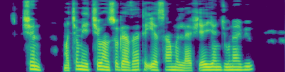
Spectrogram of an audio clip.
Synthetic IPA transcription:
ʃɪ˦ŋ | mɐ˨t͡ʃe˦me˨t͡ʃiː˦wɐ˨nsʊ˦ɡaː˨zaː˦ta˨ʔɪ̰˦ja˨saː˦mʊ˨nlaː˨ɸɪ˦jɐ˦jːɐ˦nd͡ʒuː˦naː˦bɪ˦ju˦

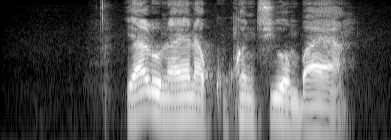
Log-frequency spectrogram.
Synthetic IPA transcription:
jaː˦ɽoː˨naː˨jɐ˦naː˨kʷuː˦kʷɐ˦nt͡ʃiː˦wɔ˨mbaː˦jaː˦

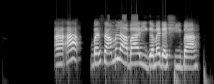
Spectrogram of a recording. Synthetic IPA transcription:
ʔaː˨ʔa˦ | bɐ˨nsaː˨mu˦laː˨baː˦ɾiː˨ɡɐ˨me˦da˨ʃi˦ba˦ʔ

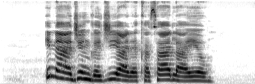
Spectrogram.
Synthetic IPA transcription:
ʔɪ˦naː˨d͡ʒɪ˦ŋɡa˨d͡ʒɪ˦jaː˨da˨kɐ˨saː˦laː˨ja˦˨w

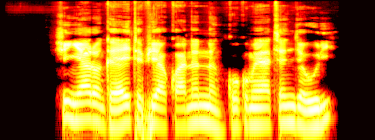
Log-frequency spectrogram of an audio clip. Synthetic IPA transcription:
ʃɪ˦ɲjaː˦ɽɔ˨ŋka˨jaː˦ji˦tɐ˨ɸɪ˦jaː˨kʷaː˦nɐ˦nːɐ˦ŋkʷoː˦kʷʊ˦ma˦jaː˦t͡ʃɐ˦nd͡ʒa˨wʊ˦ɽiː˦

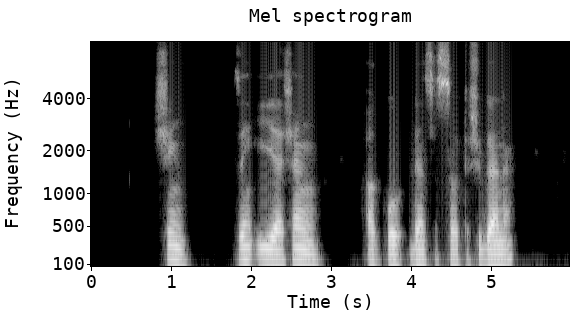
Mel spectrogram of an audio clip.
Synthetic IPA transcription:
ʃɪ˦n | zɐ˦˨ŋʔɪ˦ja˨ʃɐ˦ŋ | ʔa˦ɡo˨dɐ˦nsɐ˦sːa˦˨wta˨ʃɪ˦ɡaː˨naː˦

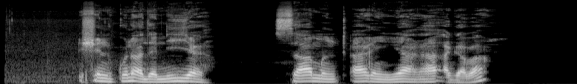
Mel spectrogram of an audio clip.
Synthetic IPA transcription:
ʃi˦nku˦na˨da˨ni˦ja˨ɾ | sa˦mu˨nkʼa˦ɾi˨nja˦ɾa˦a˨ɡa˨ba˦

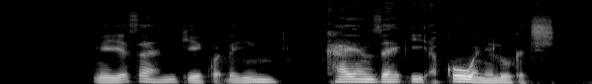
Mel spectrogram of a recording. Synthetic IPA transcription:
meː˨ja˦sa˦˨mɪ˦kʲeː˨kʷɐ˨ɗɐ˨jɪ˦ŋ | kʰaː˦jɐ˦nzaː˦kʲʼiː˦ʔa˨kʷoː˦wɐ˨ne˨loː˦kɐ˨t͡ʃi̥ː˦

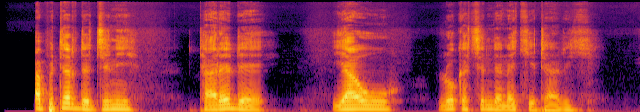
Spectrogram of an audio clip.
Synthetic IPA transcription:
zʔa˨ɸɪ˦tɐ˦rda˨d͡ʒɪ˦niː˦ | tʰaː˨ɽe˦da˨ | jaː˦woː˦ | loː˦kɐ˨t͡ʃɪ˦nda˨nɐ˦kʲeː˨taː˨ɽi˦˨

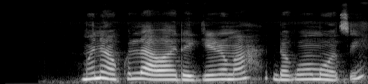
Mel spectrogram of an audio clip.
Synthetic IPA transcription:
mʊ˦naː˨kʷʊ˦laː˨waː˦da˨ɡʲɪ˦rmaː˦da˨kʷʊ˦ma˦moː˨sʼiː˦

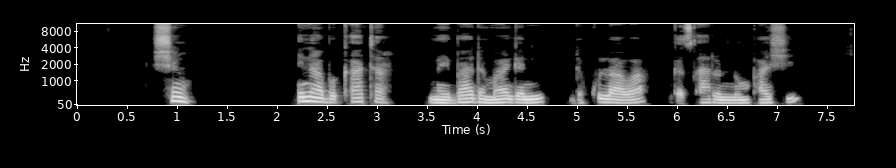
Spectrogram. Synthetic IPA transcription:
ʃɪ˦ŋ | ʔɪ˦naː˨bʊ˨kʼaː˦tʰɐ˨r | ma˨jbaː˦da˨maː˦ɡɐ˨niː˦ | da˨kʷʊ˦laː˨waː˦ | ɡa˨sʼaː˦ɽɪ˨nːʊ˦mɸaː˦ʃiː˦

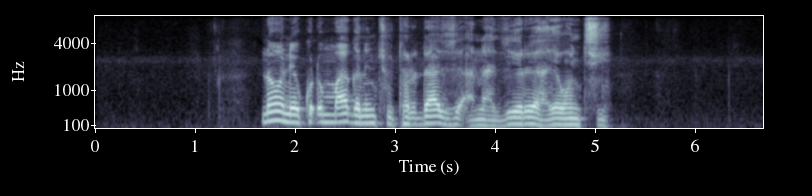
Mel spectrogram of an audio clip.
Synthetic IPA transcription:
nɐ˦wneː˦kʷʊ˦ɗɪ˦mːaː˦ɡɐ˨nɪ˦nt͡ʃuː˨tɐ˦rdaː˦d͡ʒiː˨ʔa˨naː˨d͡ʒeː˦ɾɪ˦jaː˨jɐ˦wɐ˦nt͡ʃiː˦

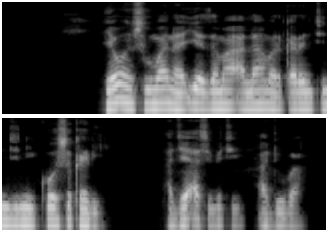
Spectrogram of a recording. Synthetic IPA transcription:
jɐ˦wɐ˨nsuː˦maː˦naː˨ʔɪ˦ja˨zɐ˦maː˦ʔa̰˨laː˦mɐ˨rkʼɐ˦ɾɐ˦nt͡ʃɪ˦nd͡ʒɪ˦niː˦kʷoː˦sʊ˦ka˨ɽi˦ | ʔa˨d͡ʒeː˦ʔa˦sɪ˨bɪ˦tiː˨ʔa˨duː˦ba˨ʔ

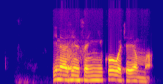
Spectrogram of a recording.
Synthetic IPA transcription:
ʔɪ˦naː˨d͡ʒɪ˦ns̬ɐ˦ɲjiː˦kʷoː˦wɐ˨t͡ʃe˨jɐ˦˨mːa̰ː˨

